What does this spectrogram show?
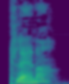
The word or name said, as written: planner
